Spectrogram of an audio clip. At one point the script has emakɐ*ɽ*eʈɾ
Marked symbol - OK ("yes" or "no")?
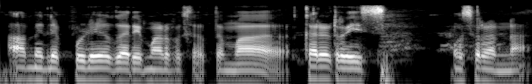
no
